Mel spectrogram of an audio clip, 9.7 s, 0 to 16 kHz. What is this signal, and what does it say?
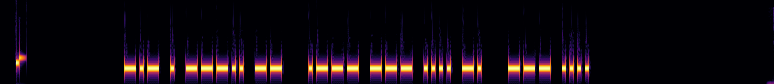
Morse code, heard as a keyed tone, about 25 wpm, 700 Hz. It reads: KE8M JOHN OH
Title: K1USN SST QSO Practice - 25wpm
